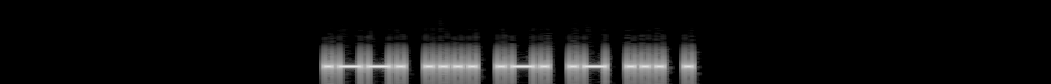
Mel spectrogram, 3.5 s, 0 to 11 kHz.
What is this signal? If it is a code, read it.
Morse code, heard as a keyed tone, about 48 wpm, 700 Hz. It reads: PHRASE
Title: Top 1501-1750 Words 50wpm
